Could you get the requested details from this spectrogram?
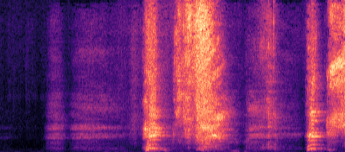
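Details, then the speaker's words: Breathy build-up with hitching inhalations, then a loud, forceful sneeze and a second burst, from a man who says his sneezes have lately become bigger and more powerful and that he cannot stop; ordinary sneezing. "oh god i don't know why but lately my sneezes have gotten just bigger more powerful i can't i can't stop"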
